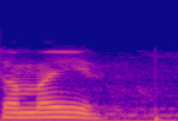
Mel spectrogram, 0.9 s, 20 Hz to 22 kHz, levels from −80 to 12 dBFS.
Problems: none marked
